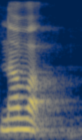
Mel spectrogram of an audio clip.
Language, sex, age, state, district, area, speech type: Sanskrit, female, 45-60, Telangana, Bhadradri Kothagudem, urban, read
